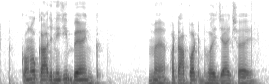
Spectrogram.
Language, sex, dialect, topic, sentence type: Maithili, male, Bajjika, banking, statement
